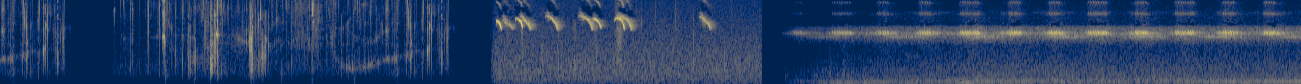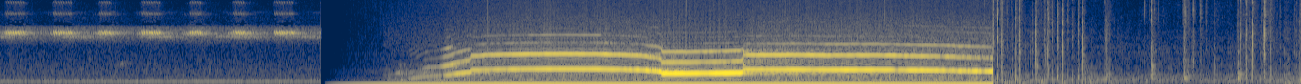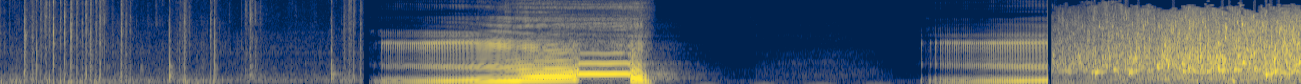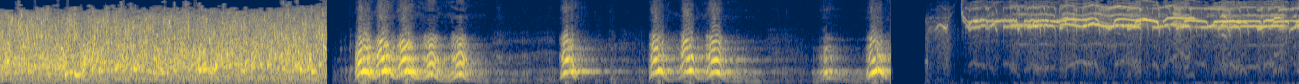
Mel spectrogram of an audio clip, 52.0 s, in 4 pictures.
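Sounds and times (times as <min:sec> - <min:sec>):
high chirps: 0:05.0 - 0:06.4, 0:48.3 - 0:52.0
wolf howling: 0:17.0 - 0:23.0.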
